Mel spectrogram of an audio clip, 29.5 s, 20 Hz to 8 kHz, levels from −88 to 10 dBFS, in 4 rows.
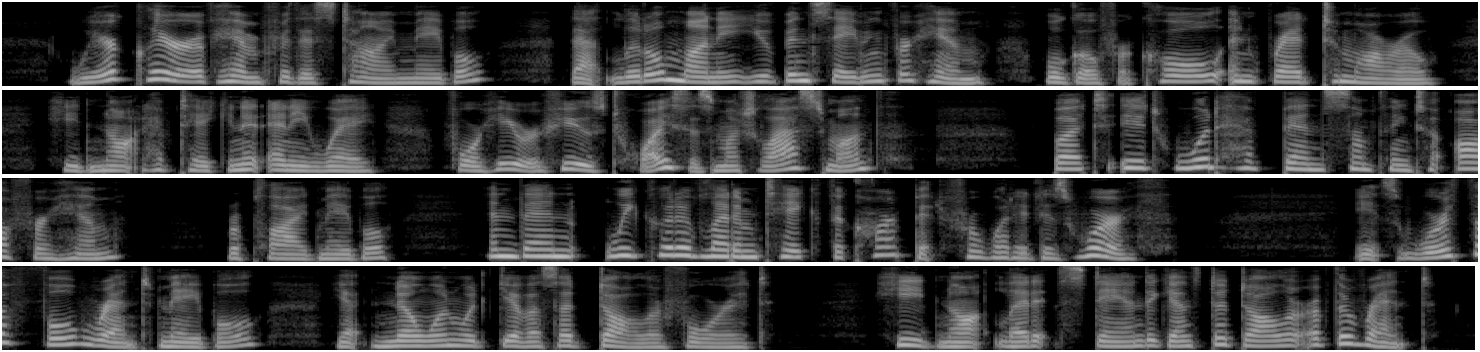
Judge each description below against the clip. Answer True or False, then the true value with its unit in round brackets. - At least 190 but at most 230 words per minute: True (195 wpm)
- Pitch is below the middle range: False (185 Hz)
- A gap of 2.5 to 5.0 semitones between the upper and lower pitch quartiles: False (5.5 semitones)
